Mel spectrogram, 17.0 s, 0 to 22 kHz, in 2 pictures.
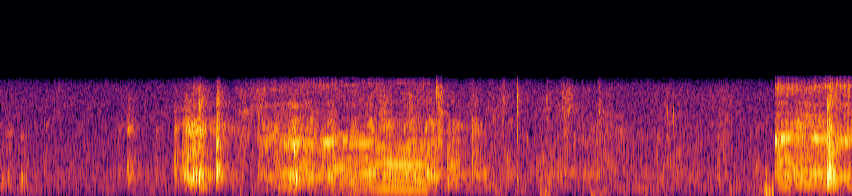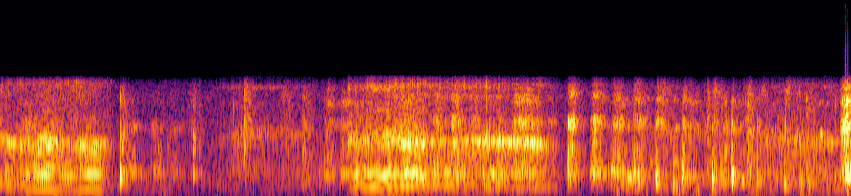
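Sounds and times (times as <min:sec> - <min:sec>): man snoring heavily: 0:02.6 - 0:04.4, 0:07.7 - 0:09.7, 0:12.0 - 0:14.2.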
